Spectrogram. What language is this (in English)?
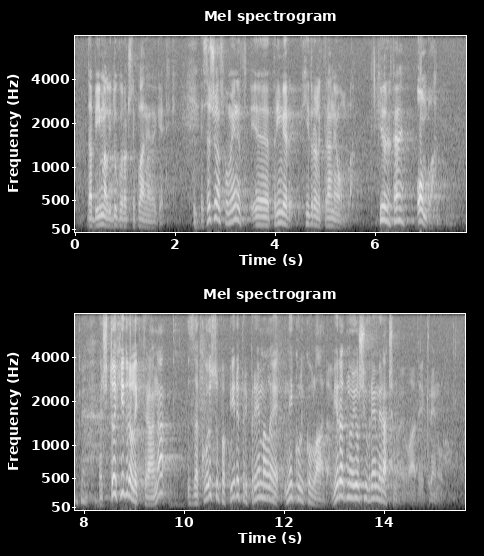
Croatian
